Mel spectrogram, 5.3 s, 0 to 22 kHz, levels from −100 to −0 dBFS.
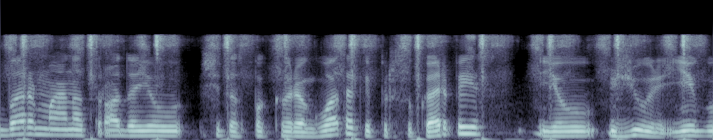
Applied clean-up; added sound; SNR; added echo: neural mask model Resemble Enhance denoiser.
